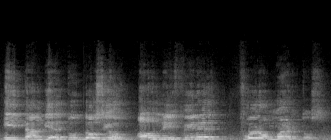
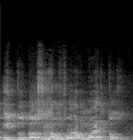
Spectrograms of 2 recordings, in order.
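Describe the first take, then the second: First: Más agudo y lento, dando la peor noticia; noticia del mensajero. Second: Más agudo y fuerte, repitiendo la mala noticia; noticia del mensajero. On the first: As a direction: remata la muerte de los hijos despacio. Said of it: "le da la noticia al viejito". (el mensajero le dice a Elí que murieron sus hijos, lento) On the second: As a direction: golpe de la noticia, más alto. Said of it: "Y le está diciendo". (el mensajero repite a Elí la muerte de sus hijos, más alto) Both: Acted.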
